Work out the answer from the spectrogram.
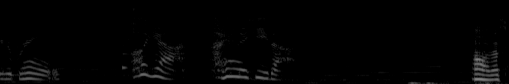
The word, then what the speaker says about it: Nahida: Oh yeah, I'm Nahida.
